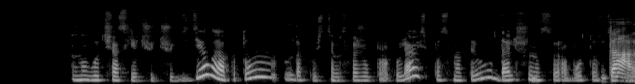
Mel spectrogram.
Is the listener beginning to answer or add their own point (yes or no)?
yes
